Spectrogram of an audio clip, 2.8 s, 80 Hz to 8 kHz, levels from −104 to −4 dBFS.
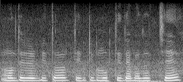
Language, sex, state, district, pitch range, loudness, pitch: Bengali, female, Tripura, Dhalai, 235-250 Hz, -15 LUFS, 240 Hz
